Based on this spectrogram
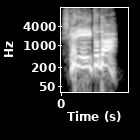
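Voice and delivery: high, loud urgent cry; dog's shout. A narrator's reading. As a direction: urge them on excitedly. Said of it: "закричала собака". (взволнованный крик собаки)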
